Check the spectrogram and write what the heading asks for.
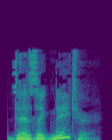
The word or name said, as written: designator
